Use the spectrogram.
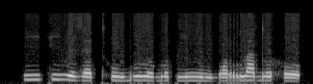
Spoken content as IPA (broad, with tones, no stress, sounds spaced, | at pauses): iː˦ k i˦ β ɪ˨ z ɛ˨ tʰ ũ˨ ɡ͡b u˨ l ʊ˨˦ ɡʷ ɪ˦˨ p i˨˦ ɲ ũ˨ m ɡ͡b ɔ˨ r w a˦ d ʊ˦ h o˨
